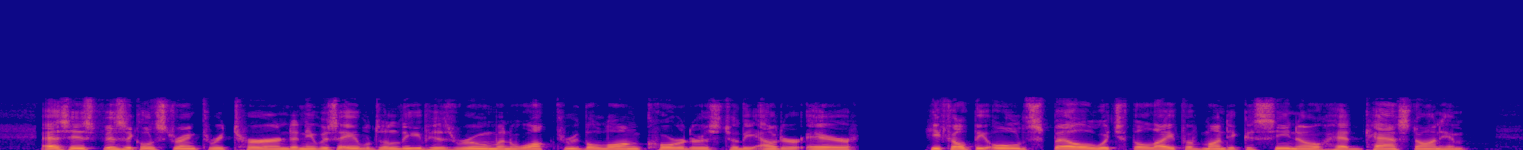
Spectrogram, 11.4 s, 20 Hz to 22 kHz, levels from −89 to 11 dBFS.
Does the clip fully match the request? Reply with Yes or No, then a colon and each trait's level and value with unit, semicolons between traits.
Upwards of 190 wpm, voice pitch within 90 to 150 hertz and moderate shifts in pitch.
Yes: average, 200 wpm; low, 135 Hz; average, 3.4 semitones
